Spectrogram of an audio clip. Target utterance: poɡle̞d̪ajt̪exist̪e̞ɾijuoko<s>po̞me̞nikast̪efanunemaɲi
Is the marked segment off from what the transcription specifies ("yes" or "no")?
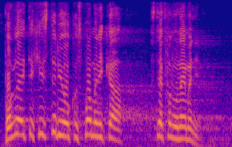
no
